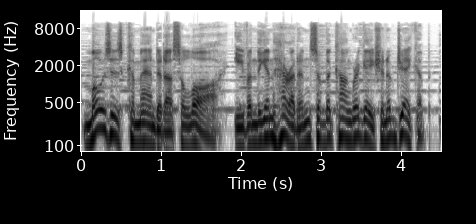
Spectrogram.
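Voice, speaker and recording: A man's voice: medium pitch, lively intonation, fairly quick, soft background music. A man narrating a dramatized scripture production in a scripted storytelling style.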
